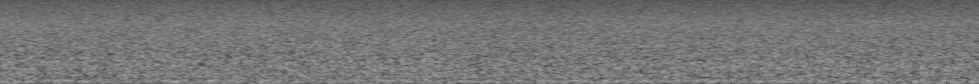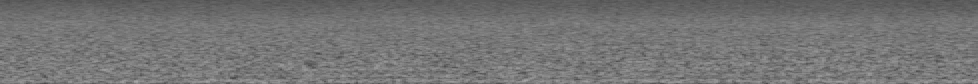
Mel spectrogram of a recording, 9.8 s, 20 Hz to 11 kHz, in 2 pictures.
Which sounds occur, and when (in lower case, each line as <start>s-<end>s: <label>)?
0.0s-9.7s: waterfall
0.0s-9.7s: wind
